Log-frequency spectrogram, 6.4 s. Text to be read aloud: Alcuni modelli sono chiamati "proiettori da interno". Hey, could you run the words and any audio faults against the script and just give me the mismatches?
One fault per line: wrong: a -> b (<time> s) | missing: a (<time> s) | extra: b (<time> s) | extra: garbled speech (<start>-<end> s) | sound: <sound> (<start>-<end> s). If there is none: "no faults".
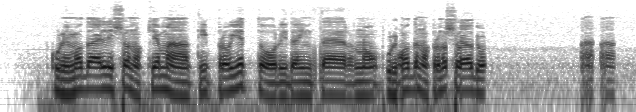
extra: garbled speech (3.9-4.9 s)
sound: laugh (5.8-6.2 s)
